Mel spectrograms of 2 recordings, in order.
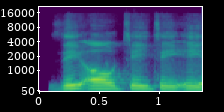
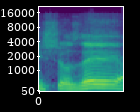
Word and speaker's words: Chazotte: man named Peter Stephen Chazot, and that's spelled Chazotte. I'm not going to try to pronounce it like I'm French. I'm going to pronounce it like an American. Chazot. Maybe Chazé, I don't care.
